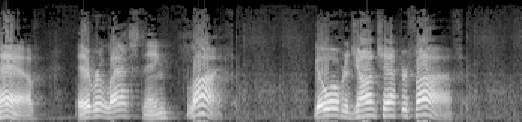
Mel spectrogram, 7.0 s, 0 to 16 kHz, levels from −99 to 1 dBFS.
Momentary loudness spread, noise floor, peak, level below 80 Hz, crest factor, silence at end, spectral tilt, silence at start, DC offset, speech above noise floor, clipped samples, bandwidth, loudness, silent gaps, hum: 11 LU; -46 dBFS; 0 dBFS; -54 dBFS; 14 dB; 0.95 s; -5 dB/octave; 0 s; under 0.1%; 35 dB; under 0.1%; 11.5 kHz; -12 LUFS; none; none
